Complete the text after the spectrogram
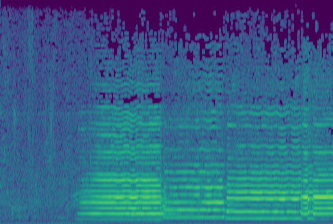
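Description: A clarinet plays a melody.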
